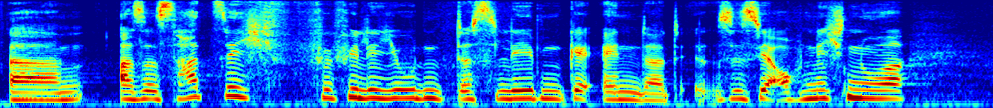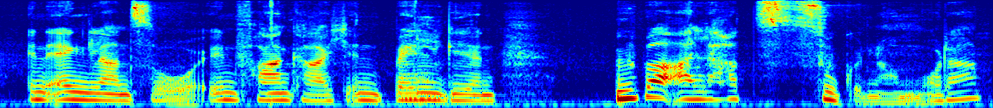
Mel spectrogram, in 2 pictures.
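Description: A woman's voice: on the low side, moderate pace, no echo. A woman hosting a TV talk show, chatting with her guest and leading into a report. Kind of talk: conversational interview, moderation.

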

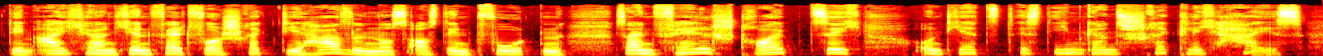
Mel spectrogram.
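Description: A woman reading a children's book aloud with expressive, lively storytelling. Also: fairly low pitch, normal speed, no echo, clean studio sound. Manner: lively storytelling with rising tension. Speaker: story reader.

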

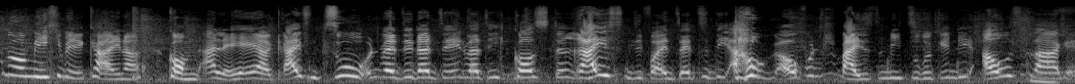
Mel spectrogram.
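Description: Whiny weepy cucumber for a radio sketch, super hammy stage acting, high voice, feels so sorry for itself. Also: female voice, a little slow, few pauses, fairly bright tone. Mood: whiny despair. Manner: hammy, theatrical, overacted lamenting. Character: self-pitying melodramatic cucumber in a supermarket.

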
